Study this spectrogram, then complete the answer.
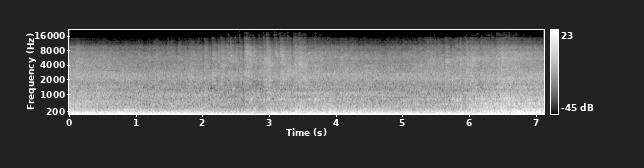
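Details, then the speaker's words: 1968 Camaro with fresh 383 stroker V8 (~500 hp) replacing the 327, on the road: deep, steady rumble with even beat, no knocks or misses; running strong and healthy. "All right. Man, that sounds good. That felt good."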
